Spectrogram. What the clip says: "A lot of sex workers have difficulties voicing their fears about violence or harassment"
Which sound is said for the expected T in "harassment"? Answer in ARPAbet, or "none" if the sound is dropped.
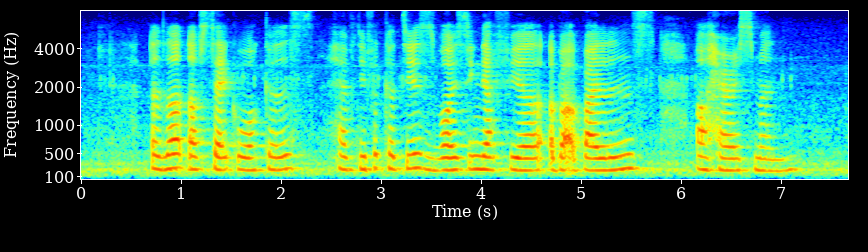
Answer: none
